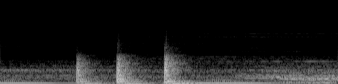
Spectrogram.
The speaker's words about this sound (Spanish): Ese día por la mañana, escuché claramente que tocaron a la puerta de mi cuarto.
